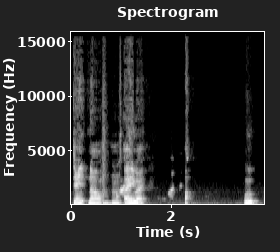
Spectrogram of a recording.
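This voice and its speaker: A man co-hosting a casual chat, animated and laughing often, slipping into joking voices. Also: mid-range voice, takes it slowly, soft background music.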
